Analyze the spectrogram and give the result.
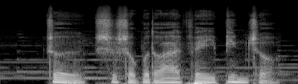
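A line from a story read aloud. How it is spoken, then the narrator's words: Soft, comforting. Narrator (Chinese): 柔声安慰几句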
